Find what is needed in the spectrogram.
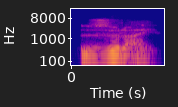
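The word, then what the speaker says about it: づらい: But when we can use it as a suffix, but instead of saying tsurai, we pronounce it as zurai.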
